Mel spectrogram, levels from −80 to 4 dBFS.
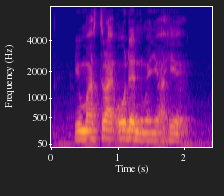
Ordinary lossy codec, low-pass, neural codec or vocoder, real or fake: none; none; none; real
